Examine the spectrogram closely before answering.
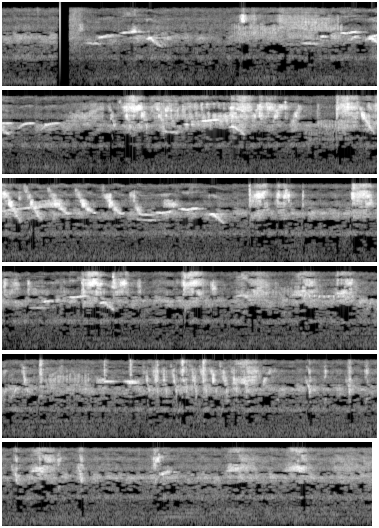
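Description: Long-tailed shrike (pentet) singing from its cage: a fast, varied run of sharp high chirps and short sliding whistled notes. It is busiest in the middle and thins out toward the end.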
